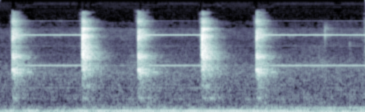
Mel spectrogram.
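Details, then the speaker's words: Kenmore dryer that won't start, unplugged, door switch tested with multimeter on continuity: sharp clicks each followed by steady high beep while pressed, showing the door switch makes good contact and is fine. "When we push it you can hear our DMM make a beeping sound and that's what because it's on continuity So whenever it senses continuity or connection between the switch that's going to beat so"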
